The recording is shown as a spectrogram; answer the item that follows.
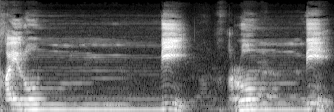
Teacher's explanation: Kemudian yang keempat dengung idgham al-ghunnah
